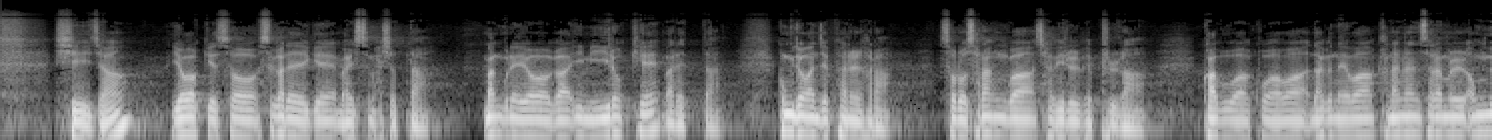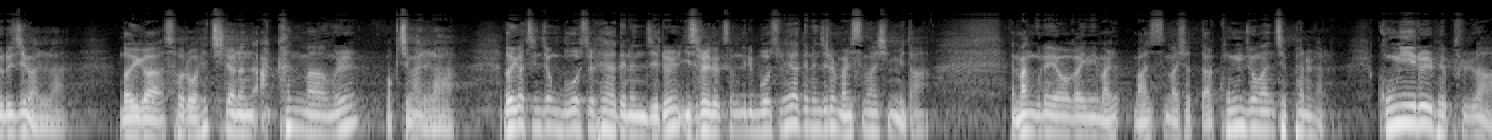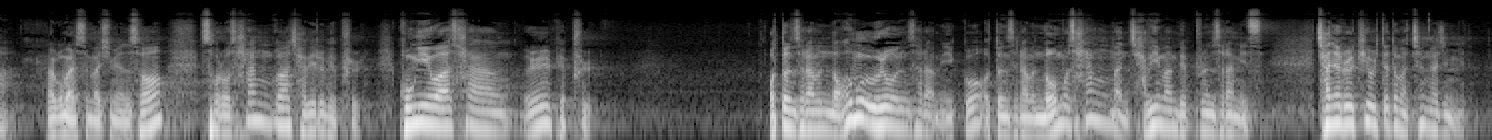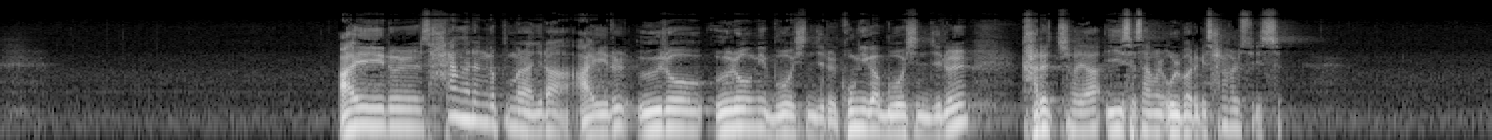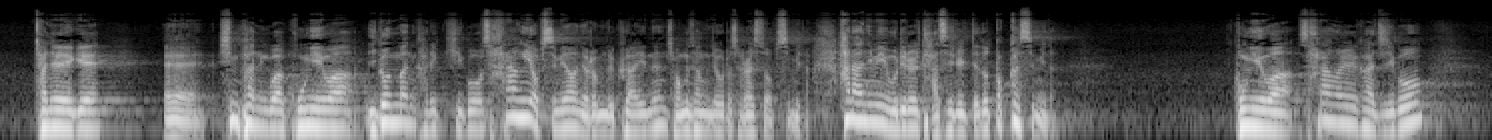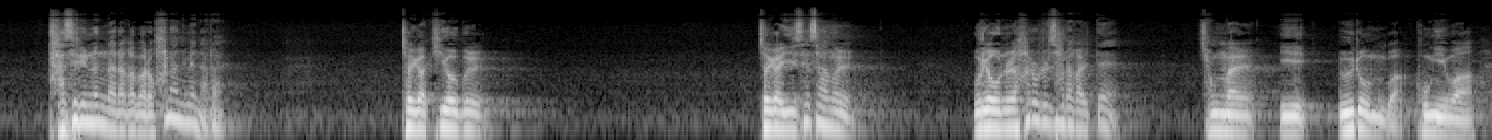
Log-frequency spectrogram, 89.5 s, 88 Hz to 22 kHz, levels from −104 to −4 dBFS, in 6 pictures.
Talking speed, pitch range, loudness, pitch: 275 characters per minute, 110-160 Hz, -25 LUFS, 135 Hz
